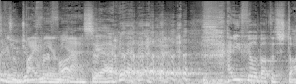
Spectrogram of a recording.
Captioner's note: everyone laughing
